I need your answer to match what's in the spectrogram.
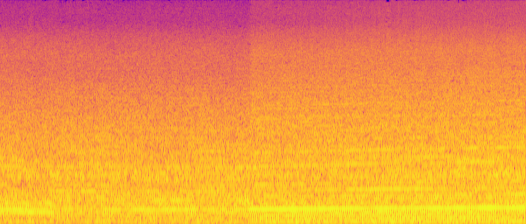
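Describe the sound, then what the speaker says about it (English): Truck engine in a racing video game, heavy trucks on an oval at speed, steady droning roar with a shift in pitch midway as the gear changes, loud and continuous with no talk. "You can hear him switching gears there into third, back up into fourth."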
